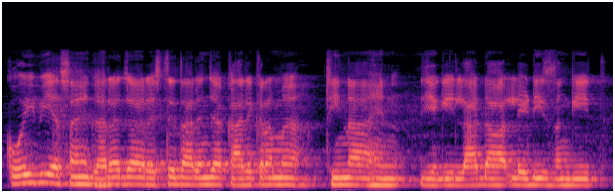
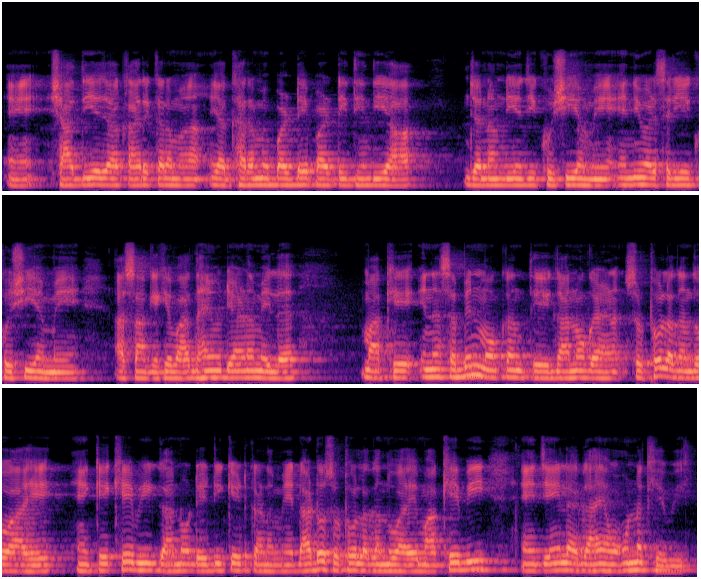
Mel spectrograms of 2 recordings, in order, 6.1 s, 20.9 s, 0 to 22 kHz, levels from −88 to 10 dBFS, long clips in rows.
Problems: constant background noise, echo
